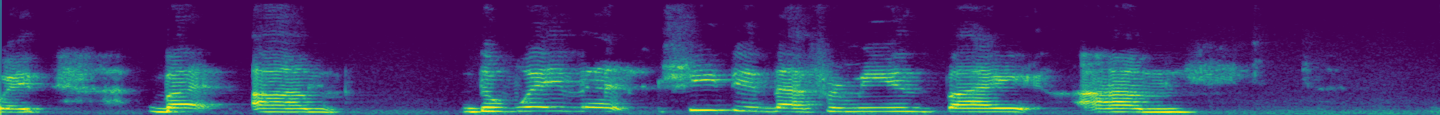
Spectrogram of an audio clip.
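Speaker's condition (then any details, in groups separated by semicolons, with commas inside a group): Cerebral palsy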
